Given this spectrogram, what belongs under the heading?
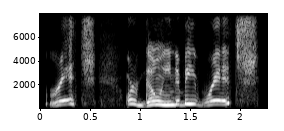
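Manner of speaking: high whiny excited voice; whiny excitement. A narrator's reading. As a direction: squeal it with greedy glee. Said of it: "A whiny, pitched laugh".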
